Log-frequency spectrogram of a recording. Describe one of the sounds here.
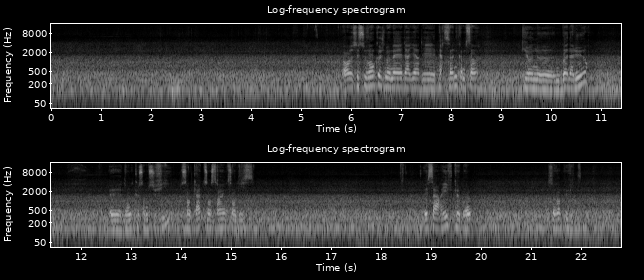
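Tyres roar steadily on a road from inside a moving car.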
